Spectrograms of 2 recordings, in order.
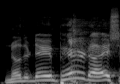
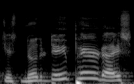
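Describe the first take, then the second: First: Much higher echo of the catchphrase; mock catchphrase. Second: Much higher, louder sardonic quip; mock coworker catchphrase. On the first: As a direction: parrot the coworker mockingly. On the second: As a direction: deliver the tired catchphrase with fake cheer. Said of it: "He'd go".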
